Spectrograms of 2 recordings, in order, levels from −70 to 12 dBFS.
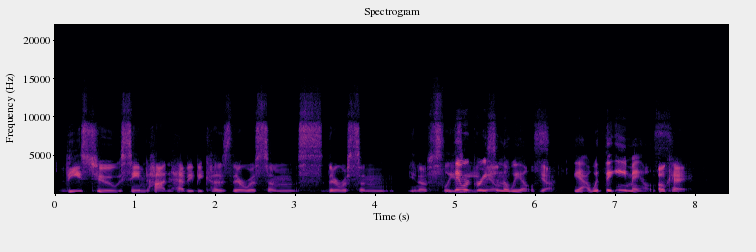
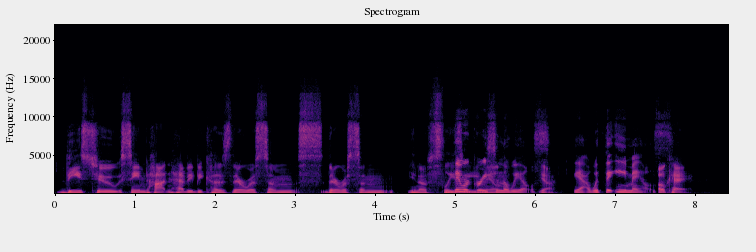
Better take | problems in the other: second | thin; very; fading below 300 Hz

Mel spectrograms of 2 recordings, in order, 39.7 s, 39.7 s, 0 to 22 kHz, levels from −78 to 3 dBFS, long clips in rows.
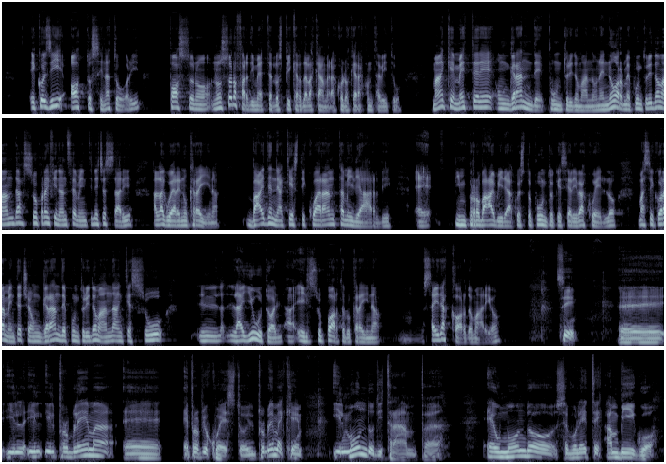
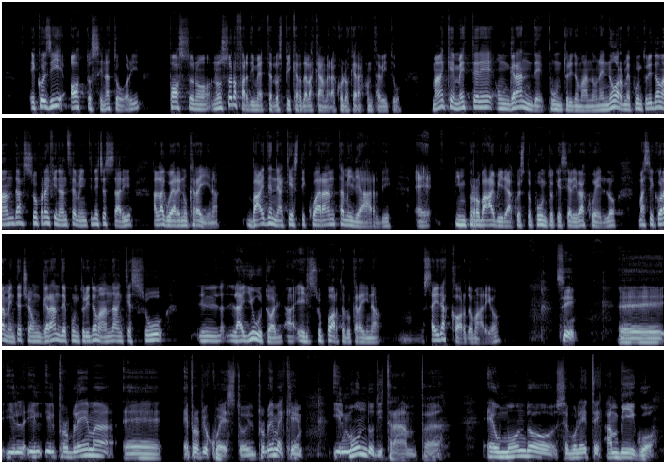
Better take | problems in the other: neither | none

